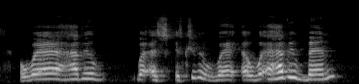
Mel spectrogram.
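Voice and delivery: stumbling start with uhs, restarts and self-corrections. Coaching a speaking student on sounding natural, hesitant with fillers. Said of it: "Maybe you can occasionally use a er".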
